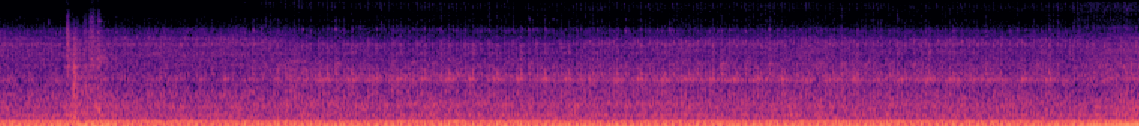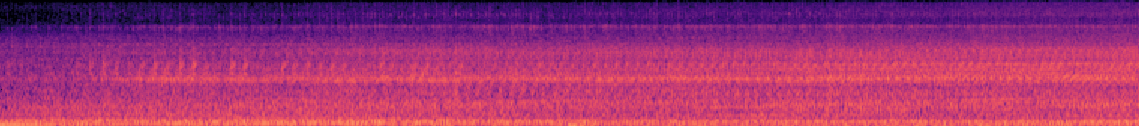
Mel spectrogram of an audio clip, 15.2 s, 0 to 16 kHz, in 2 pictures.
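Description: A 4x4's engine idling, then revving up under load about halfway through as the vehicle tries to climb a slippery slope over traction boards. A higher whine joins and grows louder toward the end.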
